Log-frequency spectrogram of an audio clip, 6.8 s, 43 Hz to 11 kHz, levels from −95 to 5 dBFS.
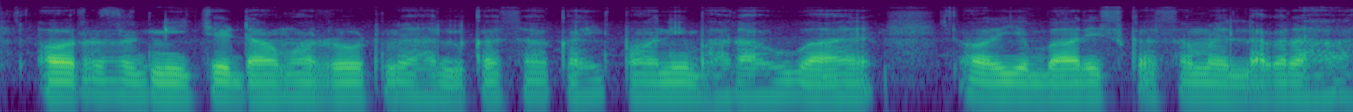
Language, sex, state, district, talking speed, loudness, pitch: Hindi, male, Jharkhand, Jamtara, 185 wpm, -29 LUFS, 95 Hz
